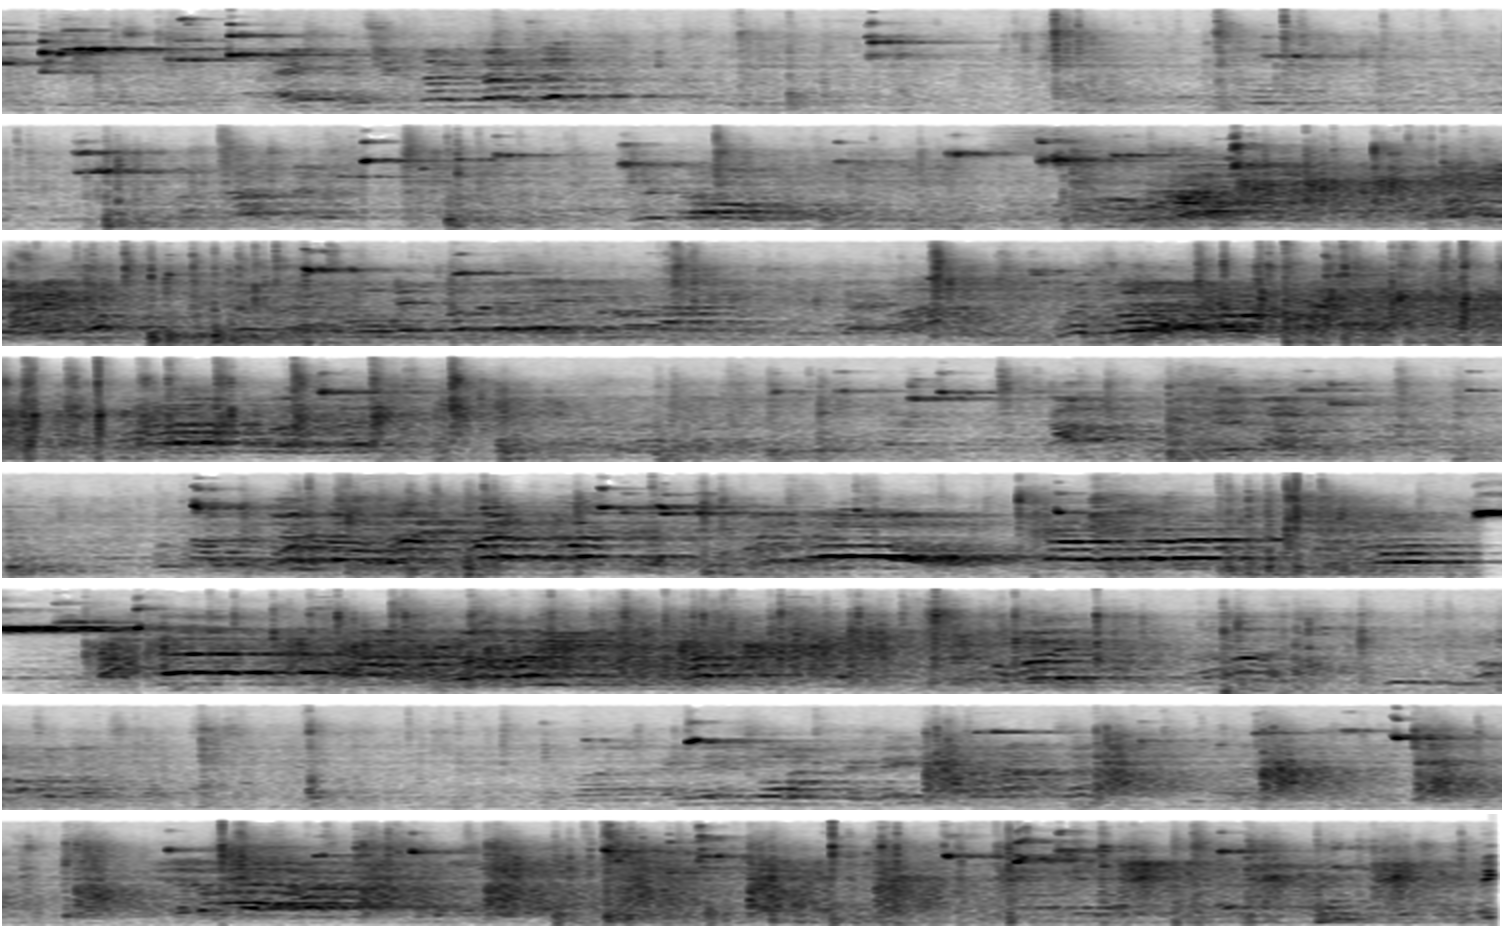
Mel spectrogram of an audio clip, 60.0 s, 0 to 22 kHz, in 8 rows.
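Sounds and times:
players shouting: 0:19.4 - 0:24.6, 0:31.2 - 0:41.5.

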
